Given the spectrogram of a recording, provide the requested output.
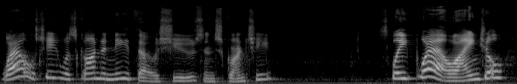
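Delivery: lightly acted, high-pitched comic line; put-on character voice.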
